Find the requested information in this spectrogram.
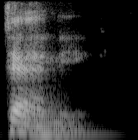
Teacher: more and more speakers merge the interdentals with the dental or alveolar stops. And instead of thani, they say tani, okay?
